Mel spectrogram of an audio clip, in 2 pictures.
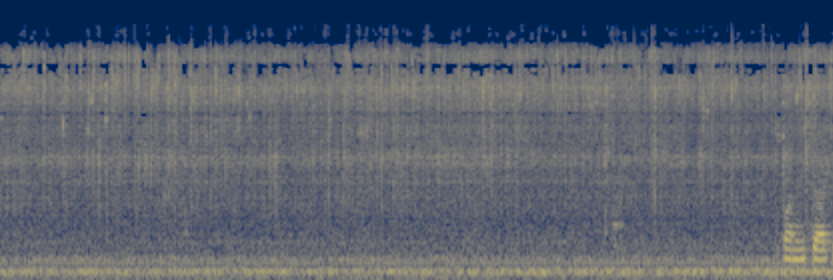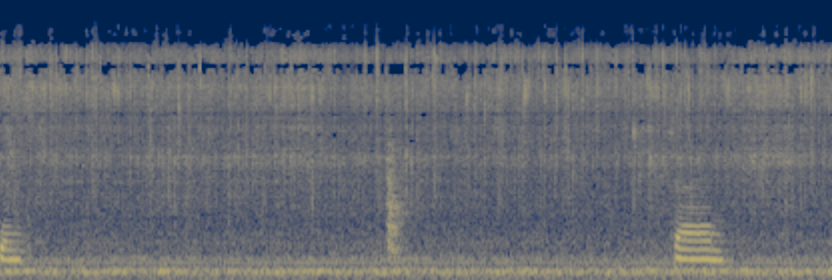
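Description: Ahi tuna steak searing in oil in a nonstick frying pan over high heat, sizzling steadily. Twice a short sound from a person's voice rises briefly above the sizzle.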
